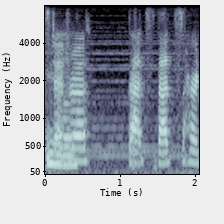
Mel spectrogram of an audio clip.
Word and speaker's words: Dedra: been happier that her name uh is not pronounced like mine uh originally I was like oh man it should have been Deidre I know it shouldn't have no it's Dedra that's that's her name I'm Nidra this is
